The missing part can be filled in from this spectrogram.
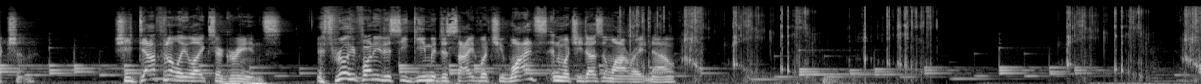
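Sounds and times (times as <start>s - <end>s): background music with held notes: 0.0s - 12.0s
kangaroo chewing lettuce crunches: 6.2s - 9.4s, 10.6s - 12.0s.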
